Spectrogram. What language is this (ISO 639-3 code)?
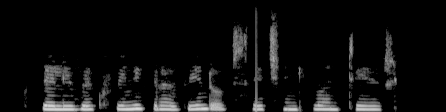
dav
